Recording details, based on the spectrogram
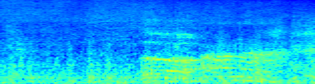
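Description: Steam locomotive in the game Metro Exodus running along the rails, a continuous rumbling hiss with light clickety-clack that grows a little louder and brighter partway through, no speech.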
